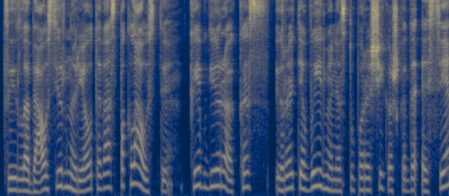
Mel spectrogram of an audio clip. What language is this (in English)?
Lithuanian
